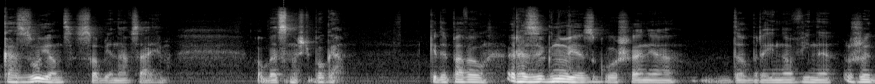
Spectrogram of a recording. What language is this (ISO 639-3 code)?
pol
